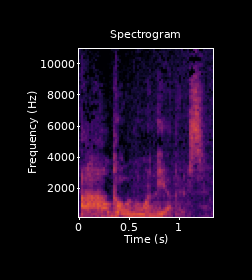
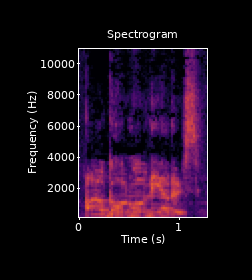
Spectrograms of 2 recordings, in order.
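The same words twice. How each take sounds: First: Raised-pitch character read, held back; a restrained touch of urgency; acted warning line. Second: Much higher-pitched character read; urgent acted line. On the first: Actor as character leaves to warn the others, mildly urgent. First take of game line. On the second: Actor as character rushes to warn the others, high and urgent.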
